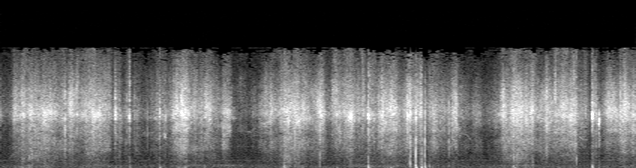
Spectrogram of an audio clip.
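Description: Faint rustling of cotton yarn and hands working a metal crochet hook, with a few light clicks scattered through, as single crochet stitches are worked around a ponytail holder.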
